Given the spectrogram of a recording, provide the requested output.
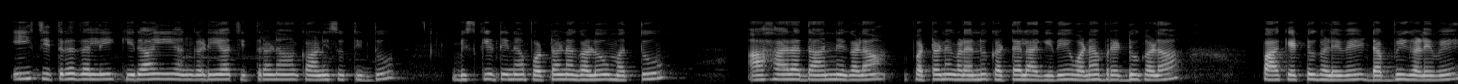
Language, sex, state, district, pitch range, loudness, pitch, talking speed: Kannada, female, Karnataka, Chamarajanagar, 220-235 Hz, -25 LUFS, 230 Hz, 105 wpm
